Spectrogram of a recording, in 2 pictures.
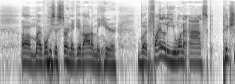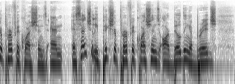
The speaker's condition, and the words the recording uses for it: No condition.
